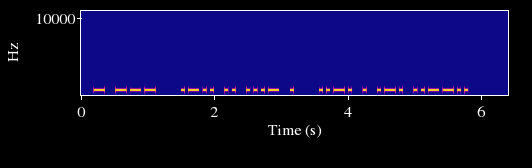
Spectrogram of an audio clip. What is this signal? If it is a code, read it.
Morse code, heard as a keyed tone, about 22 wpm, 700 Hz. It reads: TO LIVE FER?
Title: Sentences from Top 200 Words and Abbreviations 22wpm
